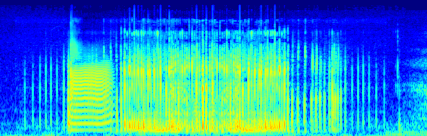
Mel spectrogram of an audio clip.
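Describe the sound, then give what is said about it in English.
Two loud farts play on their own: a short tonal, squeaky burst followed by a longer, raspier blast that trails off with a few sputters. “You've farted twice more.”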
